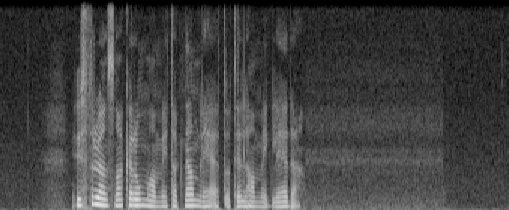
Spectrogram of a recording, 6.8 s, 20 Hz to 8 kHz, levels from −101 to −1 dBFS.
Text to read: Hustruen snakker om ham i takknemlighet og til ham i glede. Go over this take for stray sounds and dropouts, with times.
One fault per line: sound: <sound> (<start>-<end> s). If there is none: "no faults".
no faults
